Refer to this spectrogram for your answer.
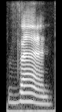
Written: van

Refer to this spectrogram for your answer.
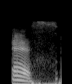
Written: S

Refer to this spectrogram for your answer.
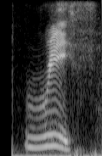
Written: wreath

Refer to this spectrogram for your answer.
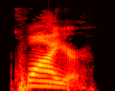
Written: choir

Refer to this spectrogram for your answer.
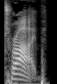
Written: tribe

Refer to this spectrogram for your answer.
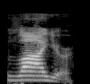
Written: liar

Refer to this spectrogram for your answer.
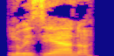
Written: Louisiana

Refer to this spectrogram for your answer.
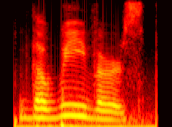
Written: weavers

